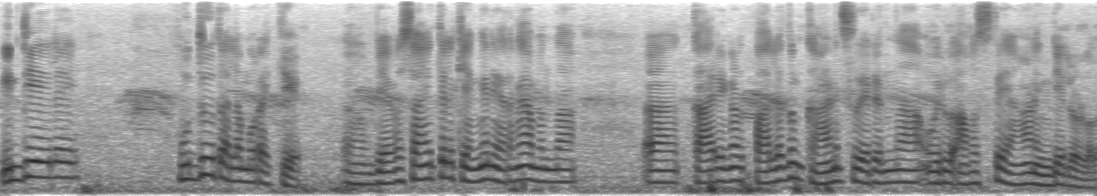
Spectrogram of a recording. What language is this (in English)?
Malayalam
